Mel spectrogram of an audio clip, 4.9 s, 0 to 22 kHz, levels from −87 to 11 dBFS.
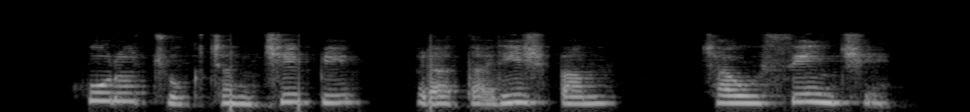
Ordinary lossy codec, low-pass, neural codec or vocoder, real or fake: Opus, 24 kbps; 7.2 kHz; none; real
